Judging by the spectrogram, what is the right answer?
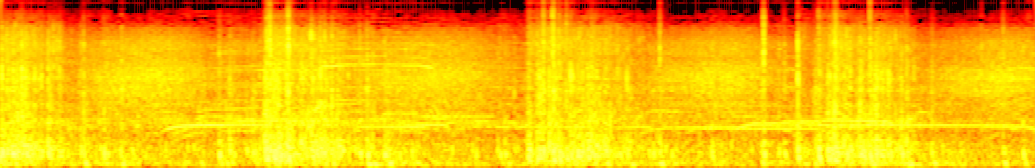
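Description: Aerial fireworks bursting, a loud bang about every two seconds over a continuous rumble and crackle. Long held high tones run through from about a second in.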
